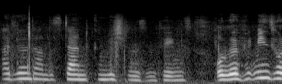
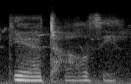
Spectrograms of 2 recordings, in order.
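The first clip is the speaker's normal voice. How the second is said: whisper; 6 semitones lower, 8 dB quieter, much slower than usual. Acted. Flustered reply to proposal.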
